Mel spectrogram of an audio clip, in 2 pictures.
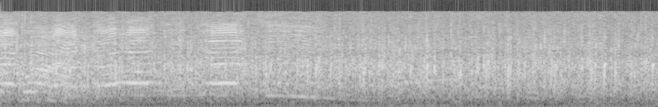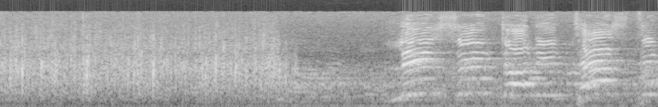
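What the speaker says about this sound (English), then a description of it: "Give Jesus a clap offering and a choir." Large congregation clapping at a Lagos gospel crusade, a sustained roar of applause and cheering from a big crowd, with a preacher's amplified voice breaking through near the end.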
